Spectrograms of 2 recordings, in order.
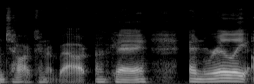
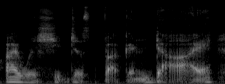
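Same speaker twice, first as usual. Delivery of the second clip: muttering; 6 semitones lower, 13 dB quieter than usual. Retold or imitated. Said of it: "I started going".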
